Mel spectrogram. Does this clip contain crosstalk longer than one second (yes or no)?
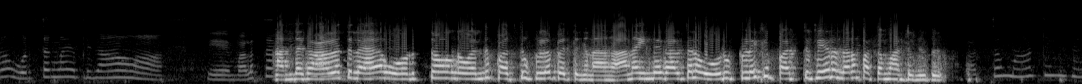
no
